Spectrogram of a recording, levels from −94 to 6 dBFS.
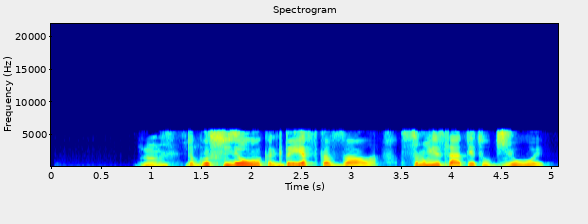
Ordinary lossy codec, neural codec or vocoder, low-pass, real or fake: none; codec, 16 kHz, 1 kbps, FunCodec, trained on Chinese and English, 50 frames a second; 5.4 kHz; fake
